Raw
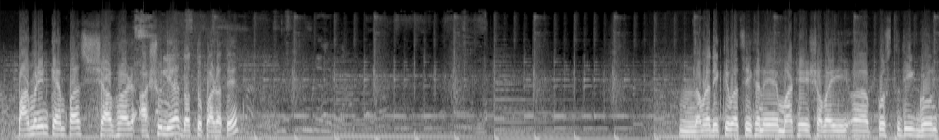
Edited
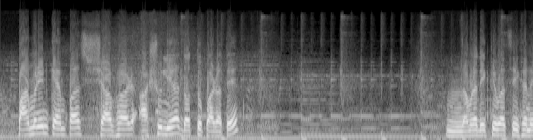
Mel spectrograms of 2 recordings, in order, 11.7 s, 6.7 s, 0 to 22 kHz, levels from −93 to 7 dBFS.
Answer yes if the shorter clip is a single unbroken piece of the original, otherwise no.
no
